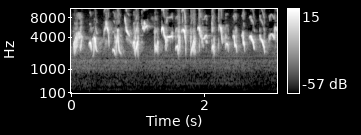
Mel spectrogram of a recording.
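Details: Continuous bright twittering by an American goldfinch, a steady stream of high chirps and canary-like slurred notes at a brisk pace, with no other sounds.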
